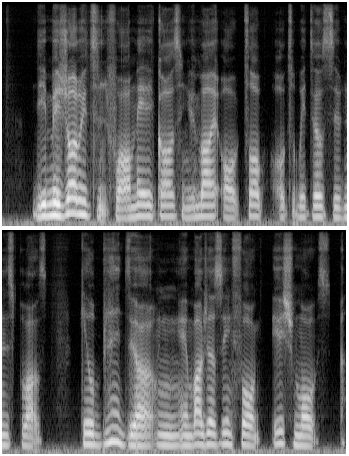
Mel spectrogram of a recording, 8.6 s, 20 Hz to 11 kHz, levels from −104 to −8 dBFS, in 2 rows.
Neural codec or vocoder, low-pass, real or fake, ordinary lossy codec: autoencoder, 22.05 kHz, a latent of 192 numbers a frame, VITS, trained on many speakers; none; fake; none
